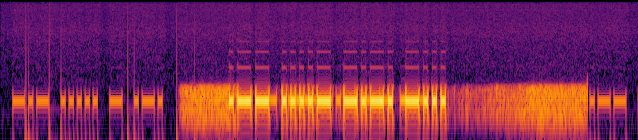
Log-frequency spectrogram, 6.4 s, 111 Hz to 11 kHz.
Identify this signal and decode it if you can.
Morse code, heard as a keyed tone, about 27 wpm, 410 Hz. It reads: W4CB
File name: CW-SS-k5tr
